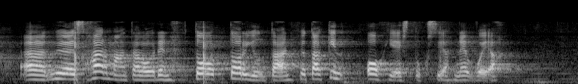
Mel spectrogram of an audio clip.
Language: Finnish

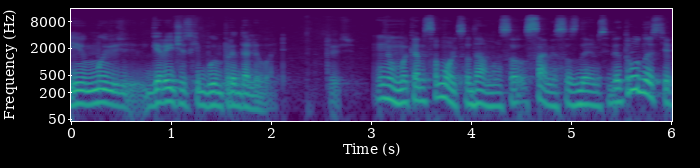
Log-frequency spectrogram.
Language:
Russian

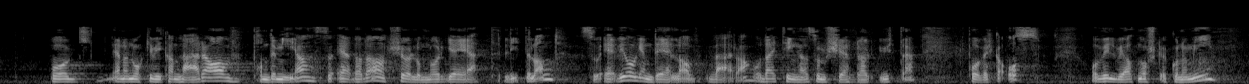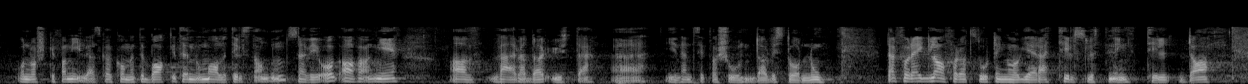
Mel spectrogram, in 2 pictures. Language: Norwegian Nynorsk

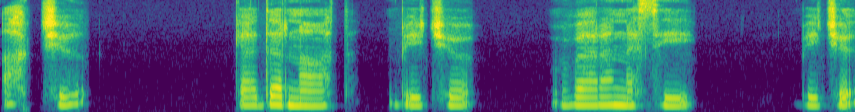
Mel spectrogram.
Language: Kashmiri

